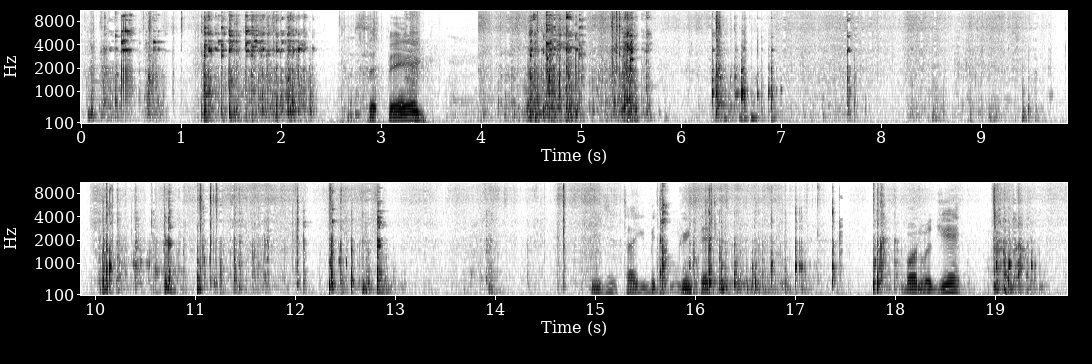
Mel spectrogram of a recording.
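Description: Glass bottles and cans clink and rattle as they are handled.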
